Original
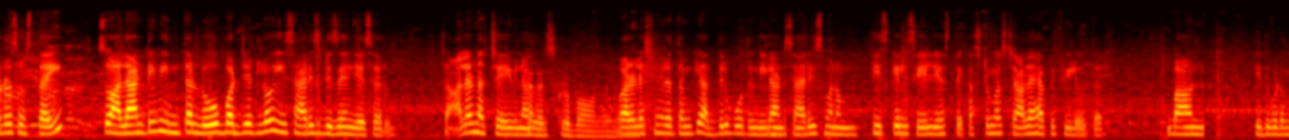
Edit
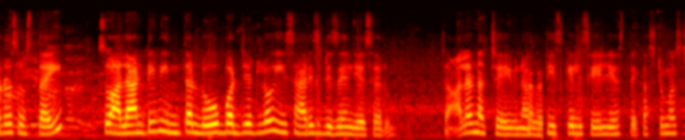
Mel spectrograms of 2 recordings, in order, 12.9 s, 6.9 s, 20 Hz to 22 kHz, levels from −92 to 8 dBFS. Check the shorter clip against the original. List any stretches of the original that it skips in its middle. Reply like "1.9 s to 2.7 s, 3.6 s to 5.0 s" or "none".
5.4 s to 8.7 s

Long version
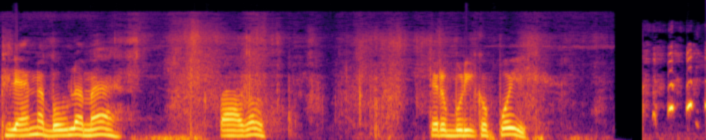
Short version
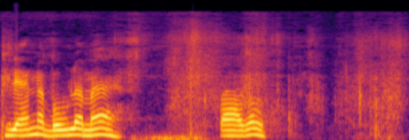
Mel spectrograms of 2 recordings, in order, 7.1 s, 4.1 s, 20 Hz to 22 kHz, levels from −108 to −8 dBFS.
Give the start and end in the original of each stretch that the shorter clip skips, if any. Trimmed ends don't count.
none

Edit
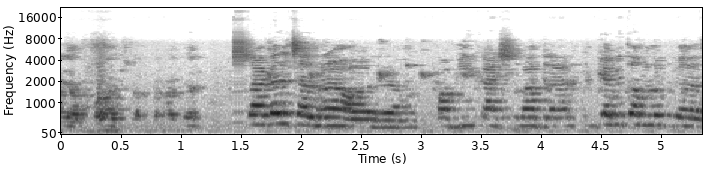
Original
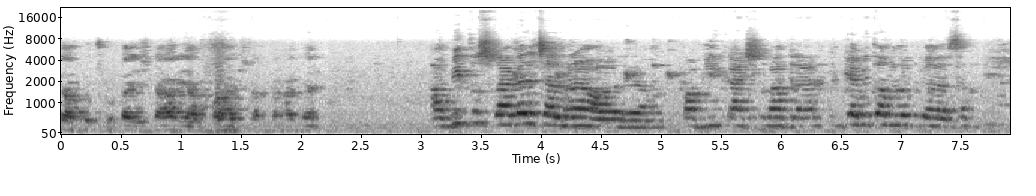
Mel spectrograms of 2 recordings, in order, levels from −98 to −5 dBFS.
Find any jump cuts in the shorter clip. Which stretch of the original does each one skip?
2.4 s to 3.5 s

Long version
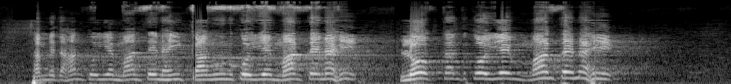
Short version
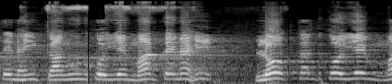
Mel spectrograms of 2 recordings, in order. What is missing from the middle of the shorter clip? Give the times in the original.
none

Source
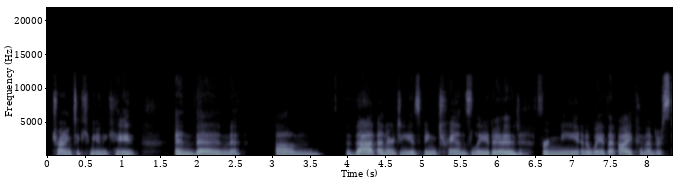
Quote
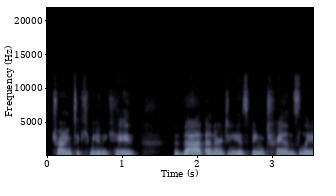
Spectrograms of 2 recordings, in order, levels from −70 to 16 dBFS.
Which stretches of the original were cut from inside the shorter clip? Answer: 1.5 s to 3.8 s

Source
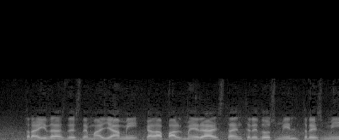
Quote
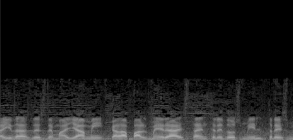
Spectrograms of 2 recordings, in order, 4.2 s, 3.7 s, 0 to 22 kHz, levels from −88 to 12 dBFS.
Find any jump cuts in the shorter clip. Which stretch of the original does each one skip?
none

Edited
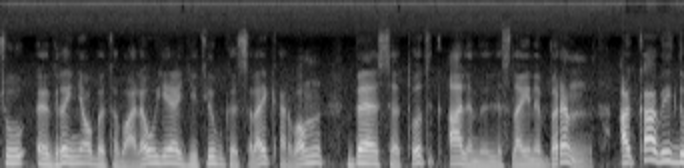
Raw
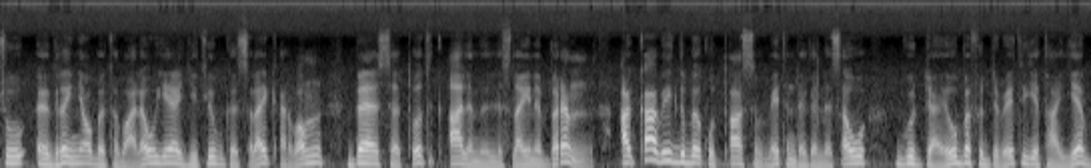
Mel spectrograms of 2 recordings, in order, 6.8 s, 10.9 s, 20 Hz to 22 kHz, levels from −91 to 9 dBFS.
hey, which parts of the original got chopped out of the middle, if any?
none

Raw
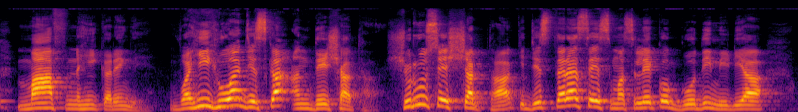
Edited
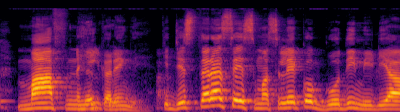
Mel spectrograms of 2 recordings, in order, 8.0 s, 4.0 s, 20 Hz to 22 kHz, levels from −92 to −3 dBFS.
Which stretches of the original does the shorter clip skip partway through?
1.6 s to 5.2 s

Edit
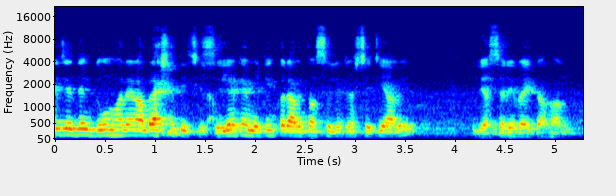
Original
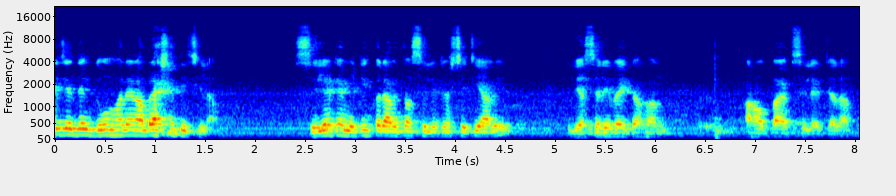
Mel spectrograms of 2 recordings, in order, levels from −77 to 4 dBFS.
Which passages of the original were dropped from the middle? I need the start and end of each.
1.5 s to 2.4 s

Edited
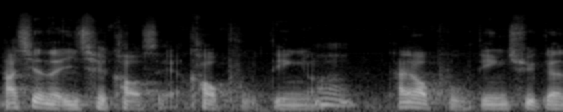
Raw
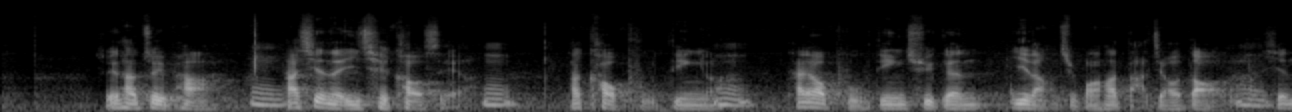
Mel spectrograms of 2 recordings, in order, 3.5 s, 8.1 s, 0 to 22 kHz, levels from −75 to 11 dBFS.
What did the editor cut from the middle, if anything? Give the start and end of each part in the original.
3.0 s to 3.7 s

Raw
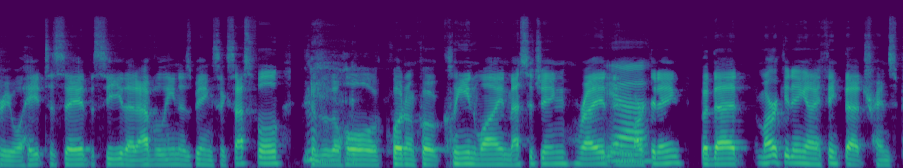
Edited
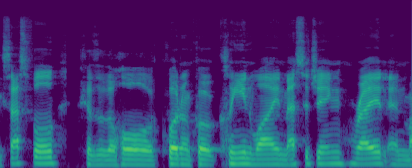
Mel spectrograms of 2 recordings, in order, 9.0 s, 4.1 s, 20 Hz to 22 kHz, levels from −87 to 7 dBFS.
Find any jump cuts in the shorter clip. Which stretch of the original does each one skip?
none

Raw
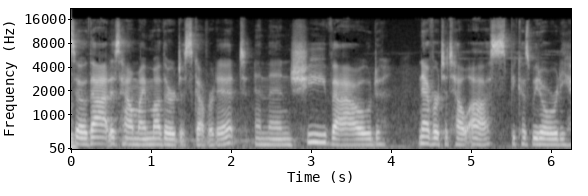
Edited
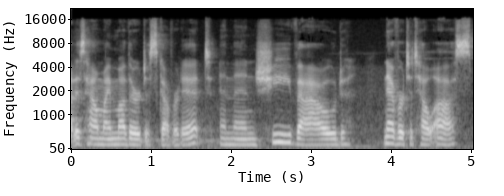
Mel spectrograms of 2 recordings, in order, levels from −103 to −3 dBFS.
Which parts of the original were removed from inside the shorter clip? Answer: none

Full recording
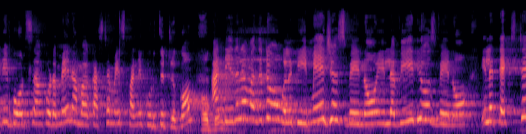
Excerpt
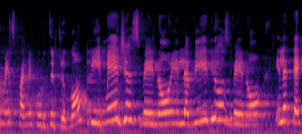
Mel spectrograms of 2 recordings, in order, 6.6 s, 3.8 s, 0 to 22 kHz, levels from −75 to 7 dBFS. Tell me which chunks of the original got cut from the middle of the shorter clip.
2.5 s to 3.7 s

